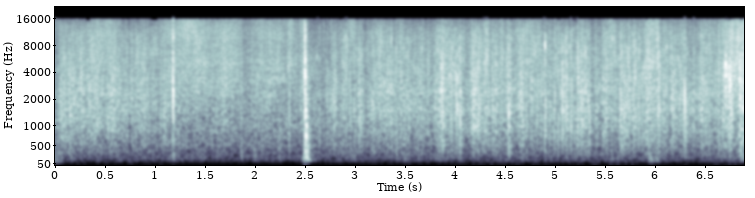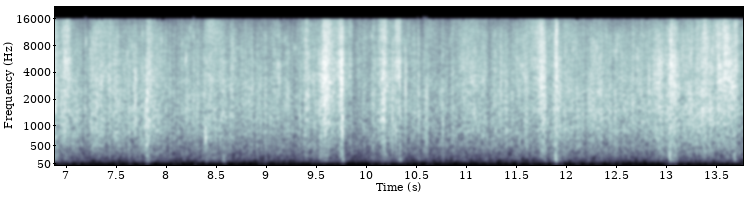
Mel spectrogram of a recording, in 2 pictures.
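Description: Steady rain falling, an even hiss dotted with sharper drop ticks. One tick about two and a half seconds in is the loudest.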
